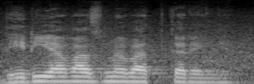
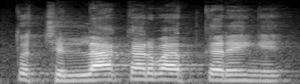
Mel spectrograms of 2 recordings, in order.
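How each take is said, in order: First: It is said in a quiet voice. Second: It is said in a shouting voice.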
